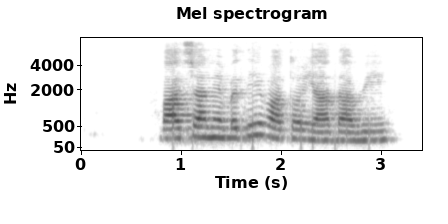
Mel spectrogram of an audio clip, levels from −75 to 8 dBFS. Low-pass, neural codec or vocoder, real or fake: 7.2 kHz; none; real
